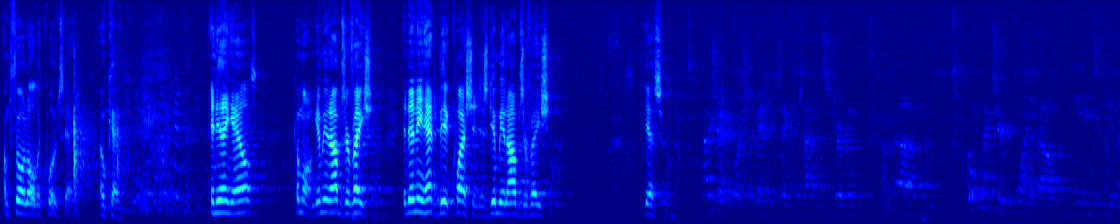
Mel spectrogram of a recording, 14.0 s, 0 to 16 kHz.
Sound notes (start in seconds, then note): 1.5 audience laughing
